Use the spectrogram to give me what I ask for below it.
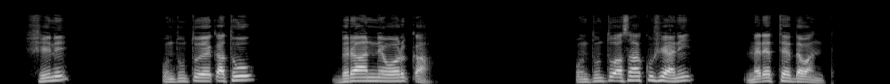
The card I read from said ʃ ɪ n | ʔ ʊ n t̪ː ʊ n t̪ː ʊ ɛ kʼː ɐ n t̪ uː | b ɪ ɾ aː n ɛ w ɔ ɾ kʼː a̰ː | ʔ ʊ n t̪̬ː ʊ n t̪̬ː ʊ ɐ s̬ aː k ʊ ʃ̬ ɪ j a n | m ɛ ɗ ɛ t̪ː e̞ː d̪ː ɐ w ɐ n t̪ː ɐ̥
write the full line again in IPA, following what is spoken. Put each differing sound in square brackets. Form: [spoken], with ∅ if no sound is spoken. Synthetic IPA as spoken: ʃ ɪ n | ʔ ʊ n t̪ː ʊ n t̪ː ʊ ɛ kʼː ɐ [∅] t̪ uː | b ɪ ɾ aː [nː] ɛ w ɔ ɾ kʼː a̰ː | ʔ ʊ n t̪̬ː ʊ n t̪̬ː ʊ ɐ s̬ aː k ʊ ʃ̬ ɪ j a n | m ɛ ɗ ɛ t̪ː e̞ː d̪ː ɐ w ɐ n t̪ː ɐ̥

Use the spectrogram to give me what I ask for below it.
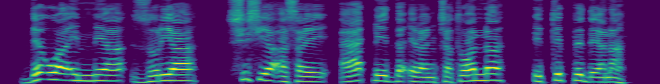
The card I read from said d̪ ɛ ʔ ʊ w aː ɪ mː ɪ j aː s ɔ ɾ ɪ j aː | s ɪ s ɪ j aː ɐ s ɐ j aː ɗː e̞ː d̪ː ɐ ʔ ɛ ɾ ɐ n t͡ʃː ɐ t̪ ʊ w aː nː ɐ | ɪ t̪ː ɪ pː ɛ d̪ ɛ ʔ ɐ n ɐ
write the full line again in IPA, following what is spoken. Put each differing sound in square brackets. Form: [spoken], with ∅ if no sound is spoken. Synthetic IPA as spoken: d̪ ɛ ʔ ʊ w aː ɪ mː ɪ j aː [z] ɔ ɾ ɪ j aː | s ɪ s ɪ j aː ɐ s ɐ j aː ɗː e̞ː d̪ː ɐ ʔ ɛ ɾ ɐ n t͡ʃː ɐ t̪ ʊ w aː nː ɐ | ɪ t̪ː ɪ pː ɛ d̪ ɛ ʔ ɐ n ɐ

